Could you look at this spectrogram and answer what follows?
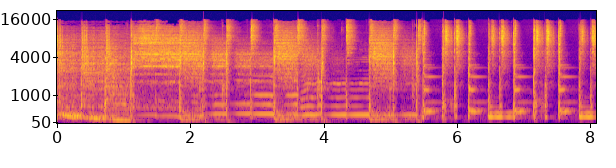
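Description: Drum and percussion samples played on a Roland SPD-SX Pro sampling pad struck with drumsticks: a fast fill of pitched drum hits falling in pitch, then a busy pattern of pitched drum and rim-like strikes, ending in rapid even hits.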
